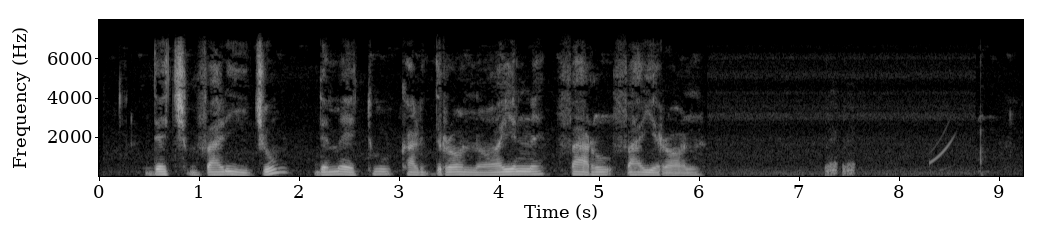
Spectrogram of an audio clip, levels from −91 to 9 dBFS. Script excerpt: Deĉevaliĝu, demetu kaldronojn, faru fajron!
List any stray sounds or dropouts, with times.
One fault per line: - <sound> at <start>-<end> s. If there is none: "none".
- laugh at 7.3-7.6 s
- chirp at 8.3-8.6 s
